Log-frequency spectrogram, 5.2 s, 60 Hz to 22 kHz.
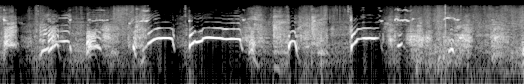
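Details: Siberian husky yearlings on a spring run in 2011, one of them Haidi, a noisy dog likened to a cow: repeated rising and falling howled yelps with bright harmonics, short yips between, a woman talking softly.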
